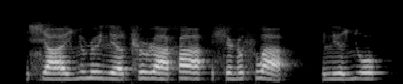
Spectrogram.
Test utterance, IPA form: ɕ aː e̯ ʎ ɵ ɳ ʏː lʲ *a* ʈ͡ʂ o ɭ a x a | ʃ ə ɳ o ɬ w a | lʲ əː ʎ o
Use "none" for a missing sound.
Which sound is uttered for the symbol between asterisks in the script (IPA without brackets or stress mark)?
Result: a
